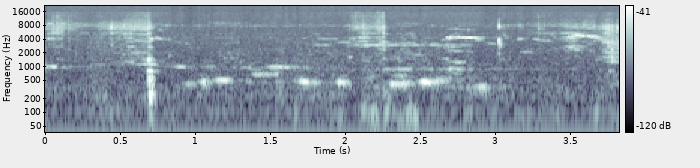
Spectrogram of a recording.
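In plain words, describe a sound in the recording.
A pigeon coos softly nearby.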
